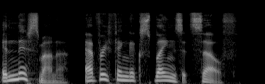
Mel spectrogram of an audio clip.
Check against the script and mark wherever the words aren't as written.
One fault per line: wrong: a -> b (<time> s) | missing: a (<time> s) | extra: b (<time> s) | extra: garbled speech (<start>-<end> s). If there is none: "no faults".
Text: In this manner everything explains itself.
no faults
